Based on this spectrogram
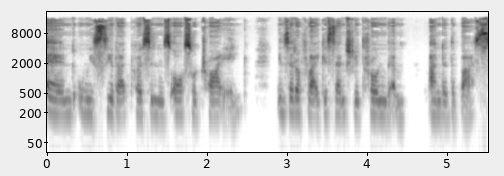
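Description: With a South African accent, a woman speaks at a fairly low pitch. Her pace is moderate and her intonation monotone and flat. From South Africa (Xhosa). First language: Xhosa. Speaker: consultant, church member. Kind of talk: casual discussion. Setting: video call.

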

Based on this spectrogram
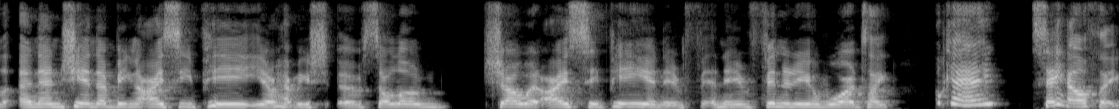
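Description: A woman's unremarkable speaking voice at medium pitch, with fairly even intonation and a moderate pace. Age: 60s. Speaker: street photographer and retired art teacher. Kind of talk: interview. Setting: video call.

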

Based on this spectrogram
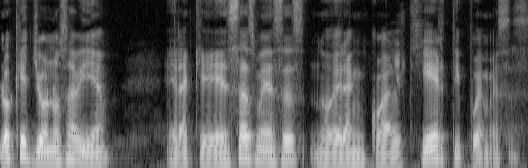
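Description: The recording is very clean, and the background is silent. The man's medium pitch shows ordinary variation. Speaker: podcaster. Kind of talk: casual monologue.

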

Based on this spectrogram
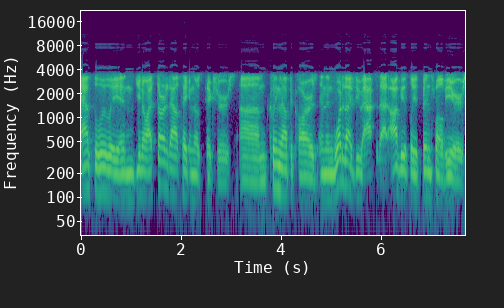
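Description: Using a normal speaking voice, a man with an American accent and fairly low pitch talks at a fairly quick pace with lively intonation, very even loudness and hardly any pauses. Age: 30s. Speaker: charity CEO. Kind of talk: interview. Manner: polite, formal.

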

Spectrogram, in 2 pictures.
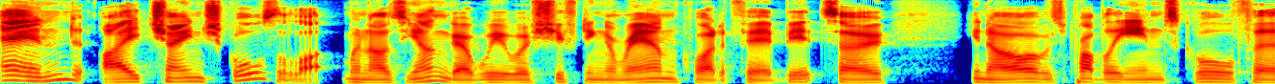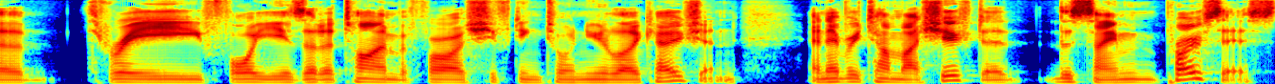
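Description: In a very clean recording with a silent background and a dry, close sound with no echo, a man with an unremarkable speaking voice talks at a fairly low pitch with ordinary pitch variation and very even loudness. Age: 50s. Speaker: podcast co-host. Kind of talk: casual podcast conversation.

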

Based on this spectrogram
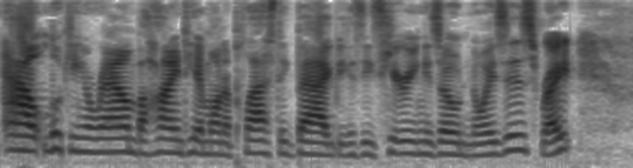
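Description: At a fairly quick pace, a woman with an American accent speaks at a medium pitch with ordinary pitch variation. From US Northeast, New Jersey. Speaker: podcast host. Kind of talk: casual chat. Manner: animated.

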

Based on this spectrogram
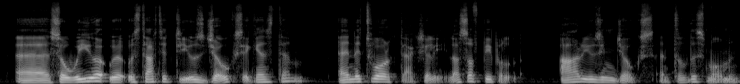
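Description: A man with an Arabic accent speaks fairly quickly at a medium pitch, with ordinary pitch variation. The recording is very clean, with a silent background. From Iraq, Baghdad. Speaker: comedian. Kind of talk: interview. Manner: halting.

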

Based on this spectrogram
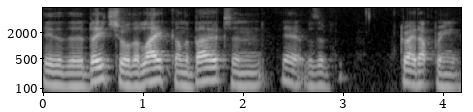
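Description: Someone with an Australian accent speaks at a moderate pace in a dark, mellow tone with fairly even intonation. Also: man. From Australia, Gosford, New South Wales. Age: 50s. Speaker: media entrepreneur. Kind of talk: interview.

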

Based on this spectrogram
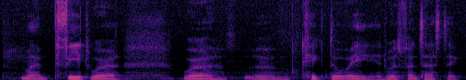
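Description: In a Danish accent, a man talks at a fairly slow pace with fairly even intonation and a dark, mellow tone. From Denmark. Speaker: cello professor and orchestral cellist. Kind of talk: interview.

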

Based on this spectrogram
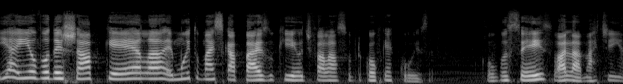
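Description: A woman's lively intonation and big swings in loudness at a fairly high pitch and moderate pace, dry and close with no echo, with music in the background. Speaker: university lecturer. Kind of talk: event introduction. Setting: auditorium with audience.

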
